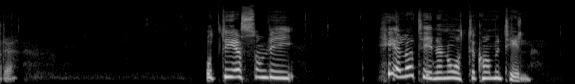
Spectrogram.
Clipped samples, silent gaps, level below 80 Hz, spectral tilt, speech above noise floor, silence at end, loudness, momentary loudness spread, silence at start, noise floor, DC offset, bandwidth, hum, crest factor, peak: under 0.1%; none; -78 dBFS; -3.5 dB/octave; 44 dB; 0.45 s; -21 LUFS; 9 LU; 0.05 s; -64 dBFS; under 0.1%; 16 kHz; none; 18 dB; -6 dBFS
